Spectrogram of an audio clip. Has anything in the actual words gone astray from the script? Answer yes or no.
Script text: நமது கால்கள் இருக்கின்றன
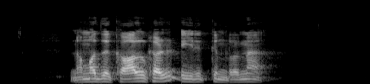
no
